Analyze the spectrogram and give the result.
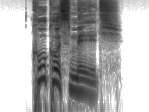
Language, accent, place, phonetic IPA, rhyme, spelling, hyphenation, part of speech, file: German, Germany, Berlin, [ˈkoːkosˌmɪlç], -ɪlç, Kokosmilch, Ko‧kos‧milch, noun, De-Kokosmilch.ogg
- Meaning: coconut milk (thick white liquid produced from the white inner flesh of the seed of the coconut)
